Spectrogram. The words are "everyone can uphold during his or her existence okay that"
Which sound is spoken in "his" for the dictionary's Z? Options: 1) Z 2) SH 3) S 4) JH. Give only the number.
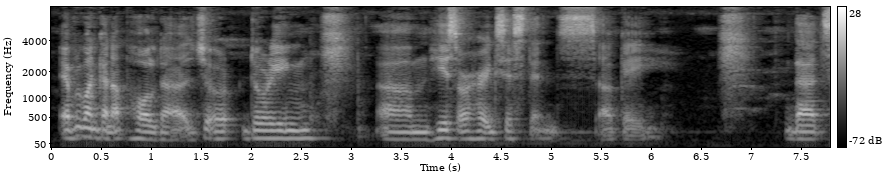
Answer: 3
